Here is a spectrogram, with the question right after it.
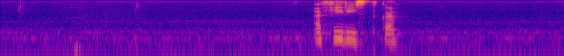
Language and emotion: Russian, neutral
